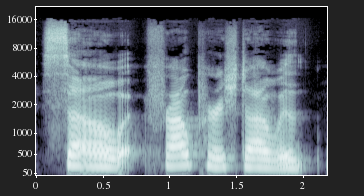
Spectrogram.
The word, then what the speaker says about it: Perchta: So it's Frau, and I looked up, it looks like people pronounce it Perkta, Perchta. I'm sure there are other ways that people pronounce it, but I believe from my years in German class that it's pronounced Perchta, like SH, not a hard CH.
